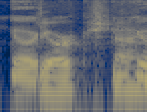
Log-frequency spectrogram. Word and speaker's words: Yorkshire: Yorkshire.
